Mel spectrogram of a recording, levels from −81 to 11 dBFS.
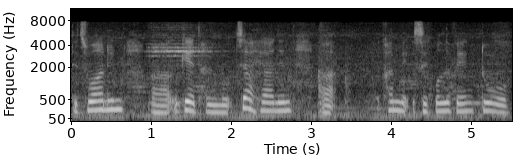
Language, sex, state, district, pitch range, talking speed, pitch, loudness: Mizo, female, Mizoram, Aizawl, 195-225 Hz, 150 wpm, 210 Hz, -18 LUFS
